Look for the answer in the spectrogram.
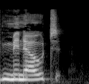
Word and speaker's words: Minot: No, it's just Minot, I think. It's Norsk Minot.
